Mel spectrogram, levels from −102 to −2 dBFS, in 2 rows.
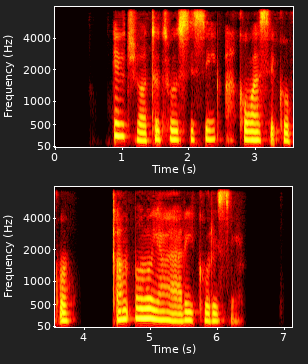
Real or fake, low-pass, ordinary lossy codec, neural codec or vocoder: fake; 7.2 kHz; none; codec, 16 kHz, 1.1 kbps, Voila-Tokenizer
